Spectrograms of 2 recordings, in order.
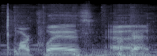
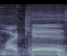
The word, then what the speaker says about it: Marquez: home once a fraud there's no K in my name Marquess mark not Marquez and it's that simple okay it's just that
